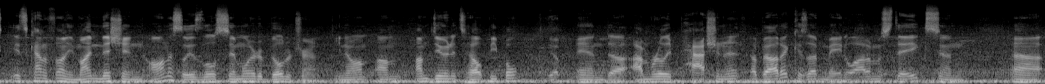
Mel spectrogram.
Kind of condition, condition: setting, busy venue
